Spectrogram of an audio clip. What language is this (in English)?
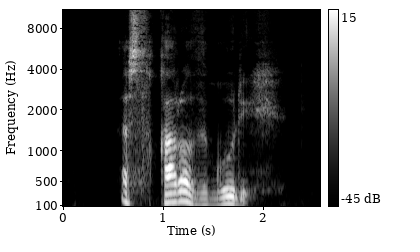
Kabyle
